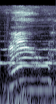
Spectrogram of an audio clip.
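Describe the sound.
A human voice imitates a cat's meow: one short, fairly loud call that rises and then falls in pitch, heard alone without other talk.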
